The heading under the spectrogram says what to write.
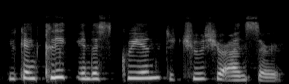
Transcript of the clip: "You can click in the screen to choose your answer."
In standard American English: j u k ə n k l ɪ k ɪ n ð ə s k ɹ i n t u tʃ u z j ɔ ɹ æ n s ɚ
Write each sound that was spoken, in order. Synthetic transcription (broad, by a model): j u k ə n k l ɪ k ɪ n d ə s k w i n t u tʃ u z j ɔ ɹ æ n s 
